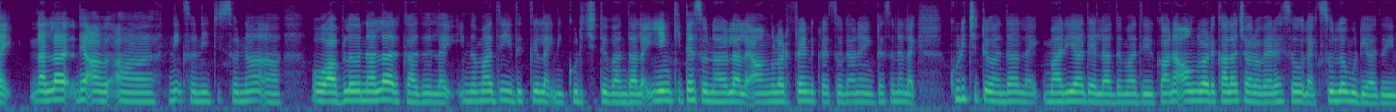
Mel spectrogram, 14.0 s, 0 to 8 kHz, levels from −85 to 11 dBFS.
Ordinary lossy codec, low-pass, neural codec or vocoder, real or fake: none; none; none; real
